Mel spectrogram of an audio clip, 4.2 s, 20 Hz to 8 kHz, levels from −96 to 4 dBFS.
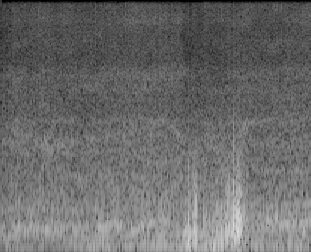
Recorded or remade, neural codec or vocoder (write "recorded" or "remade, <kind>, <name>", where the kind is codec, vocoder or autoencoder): remade, codec, DAC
